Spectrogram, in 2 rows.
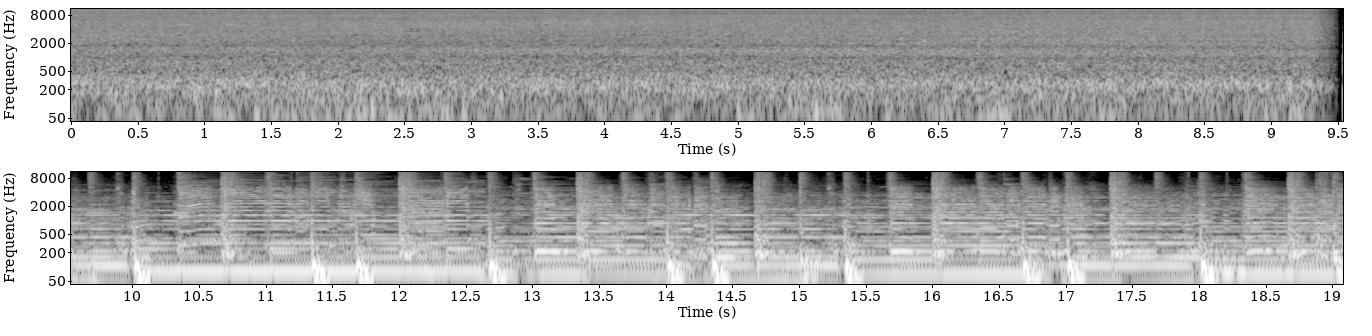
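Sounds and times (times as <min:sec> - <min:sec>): waterfall splashing into pool: 0:00.0 - 0:09.5.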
